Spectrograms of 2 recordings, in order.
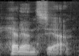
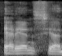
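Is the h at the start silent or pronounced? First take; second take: pronounced; silent. First: The word starts with a sounded h. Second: The word starts with a silent h. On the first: The speaker calls it wrong. "not herencia" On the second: The speaker calls it right. "it's herencia"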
